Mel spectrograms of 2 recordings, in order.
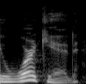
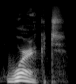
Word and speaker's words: worked: the past with Ed so instead of worked uh Learners go Orchid or play it instead of played but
